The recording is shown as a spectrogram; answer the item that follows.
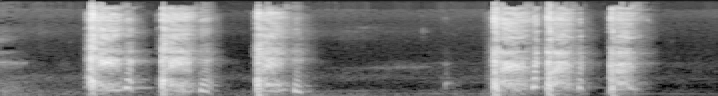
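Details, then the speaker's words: Six harsh, loose coughs in two quick runs of three from an adult woman in the morning, a smoker's cough. "okay I'm lighting my cigarette get rid of this cough what a fantastic smoker's cough you have why thank you"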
